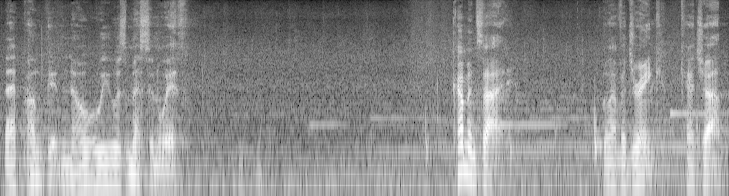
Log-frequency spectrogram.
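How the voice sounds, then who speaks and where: An actor playing a weary, kindly older colonel in a game cutscene, with plain-spoken delivery. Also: male voice, sits low, lively intonation, normal speed, music in the background. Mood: friendly. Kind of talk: naturalistic video game cutscene acting.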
